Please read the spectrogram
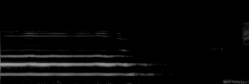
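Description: A lone female voice, unaccompanied, holding one long sung note at the end of a phrase; it fades out about a second and a half in, leaving near silence.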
